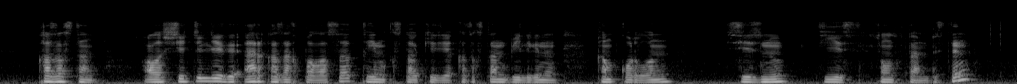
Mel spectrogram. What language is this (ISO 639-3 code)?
kaz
